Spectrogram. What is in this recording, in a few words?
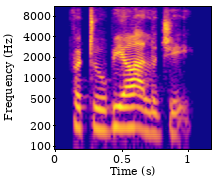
"photobiology", Indian; Dictionary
